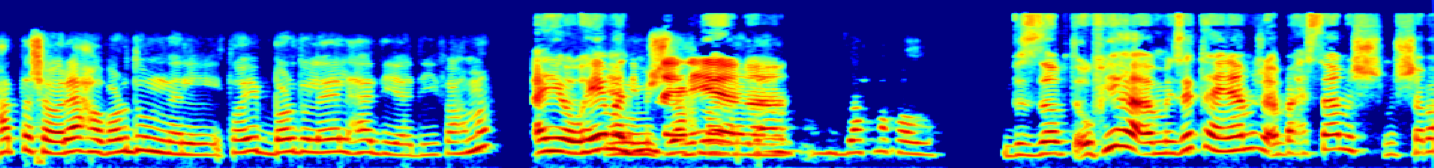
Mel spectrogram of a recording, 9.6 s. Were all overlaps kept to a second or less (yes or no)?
no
